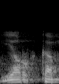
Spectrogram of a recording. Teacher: ro Dibaca juga tebal ketika dia berbaris sukun berbaris sukun yang diawali oleh huruf yang berbaris di atas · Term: tafkim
